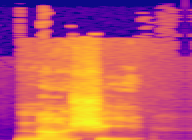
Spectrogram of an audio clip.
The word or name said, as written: नाशी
